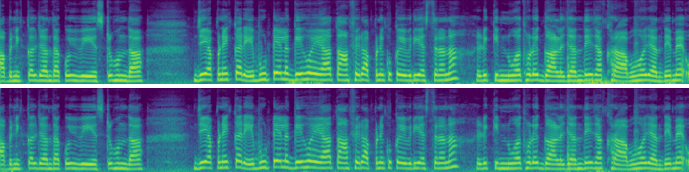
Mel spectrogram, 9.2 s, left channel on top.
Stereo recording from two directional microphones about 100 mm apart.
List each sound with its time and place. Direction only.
0.0 s speech: 25° left (ahead or behind)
